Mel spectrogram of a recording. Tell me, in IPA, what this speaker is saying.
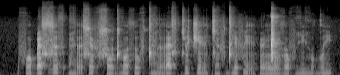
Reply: f o˨ ɓ æ˨ s z ɯ˦˨ θ ʔ æ̤˨˦ r s ø˦ f s o˨ dʱ o˧ θ u˧ f t æ̤˧ r æ˨ s c ɯ˧ t͡ʃ e˧ r c æ̤˨ f dʱ e˧ f i˧ r ʔ ø˨ ŋ͡ǁ u˧ ð o˨ f ɦ i˦ ɦ u˧ ɡʷ i˦

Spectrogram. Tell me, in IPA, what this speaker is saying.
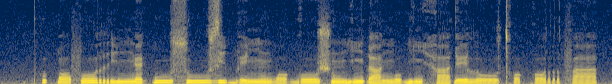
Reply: pʰ ʊ˦ k͡p ɔ˨ f oː˦ r i˨ m ŋ ɛ˦ k͡p uː˦ s uː˦ z i˦ b e˨ ɲ ũ˨ β ɔ˨ ɡ oː˦ ʃ ũ˨ ɡ ĩ˦ ɗ a˨ ŋ o˦ ɡ ĩ˨ h a˨ ɗ e˦ l oː˨ tʰ ɔ˦ k ɔ˦˨ r f a˦

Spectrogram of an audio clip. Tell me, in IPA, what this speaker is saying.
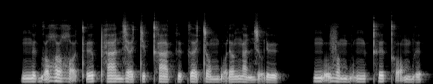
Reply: ŋ ɘ ɡ o̰ ʁ o ʁ ɔ̰ tʼ ɘ pʰ a n z ɜ t ʏ kʰ a k ʏ k ɜ t ɔ m b ɔ̰ ɾ ʌ ŋ a n z o̰ ɾ ʏ | ŋ o̰ v ʌ m b o̰ ŋ ʏ kʰ ɘ kʰ ɔ̰ m b ɘ

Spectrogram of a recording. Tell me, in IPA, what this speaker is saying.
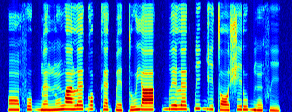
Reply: ɔ̃˧ f o˧ ɡ͡b ɛ̃˨ n ũ˨˦ w ã˦ l ɛ˦ ɡ ɔ˦ k ɛ˧ k͡p e˨ t u˨˦ j a˦ | b e˧ l ɛ˧ k͡p i˦ ɡ i˧ t ɔ˨ ʃ i˧ ɾ u˧ b ũ˨ f i˨

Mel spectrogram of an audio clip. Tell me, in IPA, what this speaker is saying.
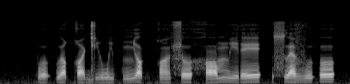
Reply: p o˨ ʔ u˨˦ qʷ e˨ ɡ i˨ w i˨ p ɲ ɒ˦˨ ɡ q ũ˨ ɬ o˧ h ɒ˨˦ m i˧ ɾ e˦ | sʷ æ˧ v u˧ ʔ o˦

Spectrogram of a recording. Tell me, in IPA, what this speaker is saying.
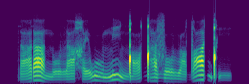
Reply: ɾ a˩˥ ɾ a˥˩ n o˩ l a˩ χ e˩˥ w u˧ n i˥˩ ŋ͡ǃ ɒ˩˥ ɡ͡ǃ a˧ z o˧ l u˩ dˤ a˥ ǃʼ i˩

